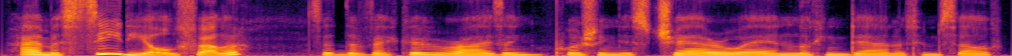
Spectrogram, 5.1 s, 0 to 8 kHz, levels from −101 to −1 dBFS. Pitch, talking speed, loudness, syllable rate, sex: 215 Hz, 225 wpm, -17 LUFS, 6.0 syllables/s, female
